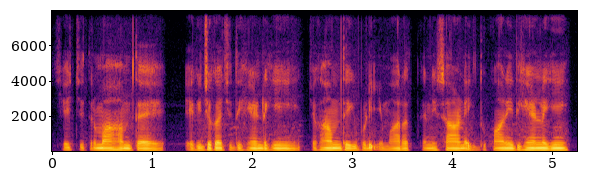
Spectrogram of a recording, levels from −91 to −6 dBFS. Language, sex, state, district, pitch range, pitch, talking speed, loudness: Hindi, male, Uttarakhand, Uttarkashi, 90-100 Hz, 95 Hz, 250 wpm, -20 LUFS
